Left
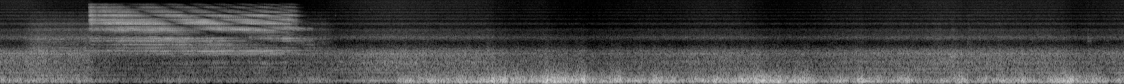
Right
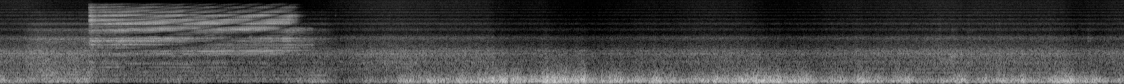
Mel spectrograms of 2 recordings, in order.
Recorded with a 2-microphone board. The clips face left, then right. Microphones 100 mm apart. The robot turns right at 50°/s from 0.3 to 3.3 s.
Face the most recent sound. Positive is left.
turn(degrees=45)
